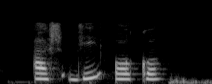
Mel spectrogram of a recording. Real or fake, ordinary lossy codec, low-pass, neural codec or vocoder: real; Opus, 16 kbps; 7.2 kHz; none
